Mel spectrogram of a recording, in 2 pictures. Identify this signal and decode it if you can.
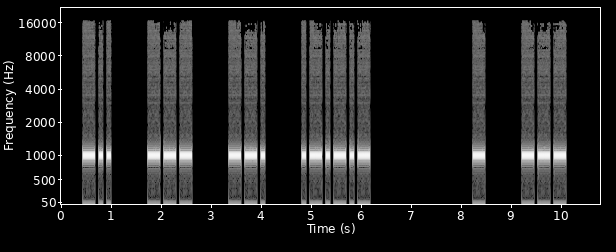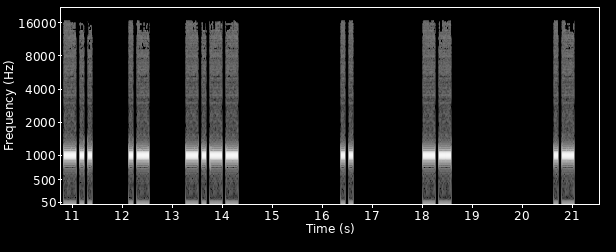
Morse code, heard as a keyed tone, about 15 wpm, spaced as for 8 wpm, 1000 Hz. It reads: DOG. TODAY I M A
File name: qotdfiles / 8wpm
